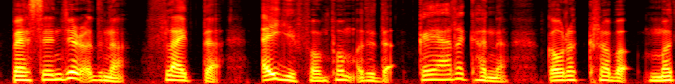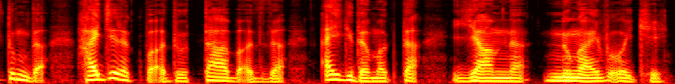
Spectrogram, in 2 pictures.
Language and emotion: Manipuri, happy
